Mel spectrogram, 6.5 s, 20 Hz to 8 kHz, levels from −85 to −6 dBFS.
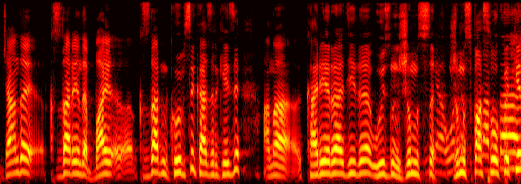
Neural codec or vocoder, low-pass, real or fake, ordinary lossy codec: none; none; real; none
